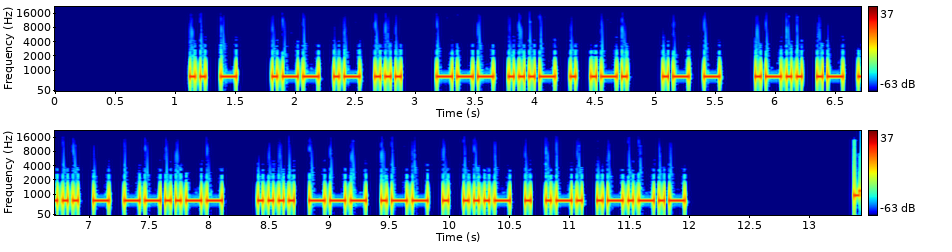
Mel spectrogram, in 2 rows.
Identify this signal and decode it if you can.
Morse code, heard as a keyed tone, about 28 wpm, 700 Hz. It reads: IT WAS OVER AT LAST, HOWEVER.
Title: Sentences from Top 600 Words 28wpm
